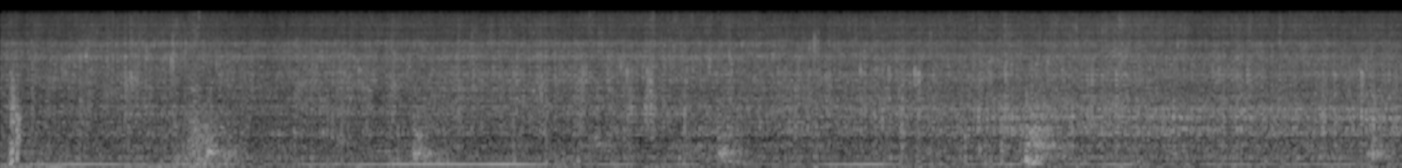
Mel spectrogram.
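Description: Vegetables sizzling in a pan on a portable camp stove, a steady hiss over a low hum, with a few light knife cuts as an onion is sliced over the pot.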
